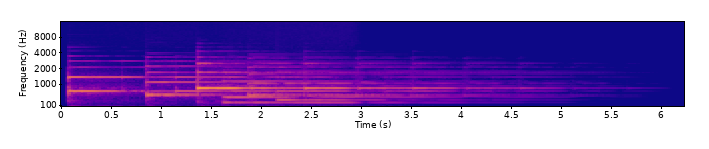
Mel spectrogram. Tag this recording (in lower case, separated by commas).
keyboard (musical), music, piano, musical instrument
